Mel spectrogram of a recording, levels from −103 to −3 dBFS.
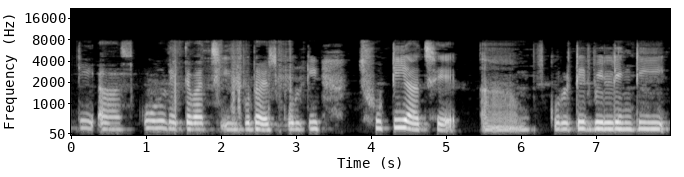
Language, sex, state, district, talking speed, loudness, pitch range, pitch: Bengali, female, West Bengal, Jalpaiguri, 110 wpm, -22 LUFS, 195-210 Hz, 200 Hz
